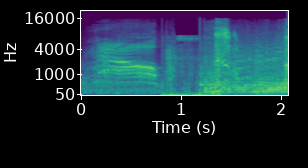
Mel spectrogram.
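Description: An Ewok's high-pitched, cat-like squeal, about half a second long and bending in pitch. About a second in come a short thud and a sharp swish.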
